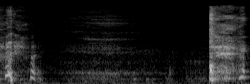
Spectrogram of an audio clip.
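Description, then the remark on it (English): A quick pair of dry coughs, a short quiet pause, then a louder, harsher cough burst, all close to the microphone with no talking. “sorry about this. I've been coughing.”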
